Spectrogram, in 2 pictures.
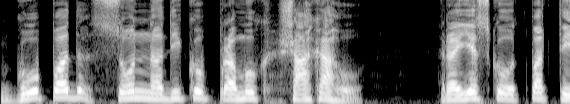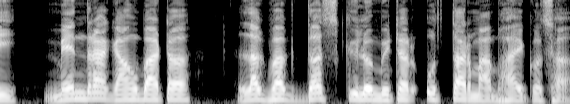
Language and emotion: Nepali, neutral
